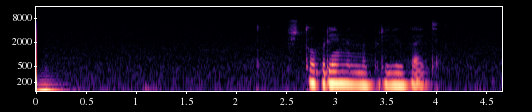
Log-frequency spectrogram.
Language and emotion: Russian, neutral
